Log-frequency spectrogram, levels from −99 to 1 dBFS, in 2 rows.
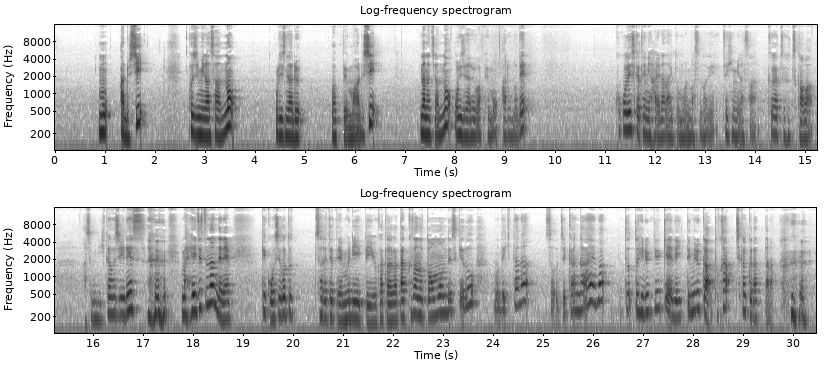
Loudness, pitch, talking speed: -26 LUFS, 180 Hz, 290 characters per minute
